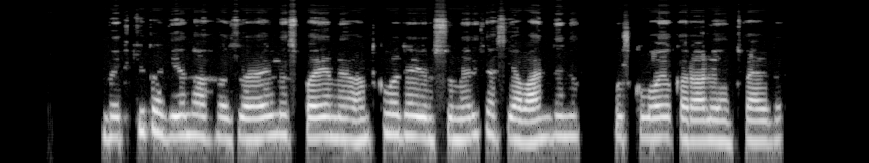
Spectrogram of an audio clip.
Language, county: Lithuanian, Kaunas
